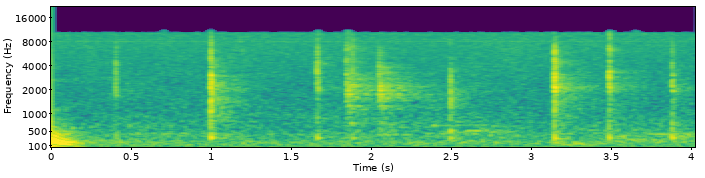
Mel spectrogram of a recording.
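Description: Chalk on a blackboard while lines are drawn: faint, irregular clicks and short scratchy strokes, about one every half second to a second.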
